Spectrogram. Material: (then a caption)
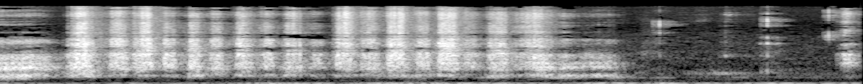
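Paper. A red felt-tip marker is rubbed in dense back-and-forth strokes across a flat white paper coloring sheet on a table, coloring the lower wings of a butterfly. Quick, bright scratchy swishes repeat about four times a second for three seconds, then fade into a few faint, scattered strokes.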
